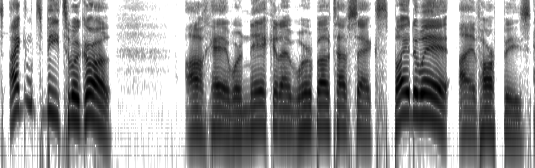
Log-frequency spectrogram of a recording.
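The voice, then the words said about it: Speaks with a noticeable accent. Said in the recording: “you say it with that accent, it just sounds. ... I can say anything with my accent.”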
